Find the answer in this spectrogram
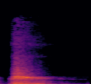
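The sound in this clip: A person breathes out audibly in a single soft, breathy exhale that swells quickly and then fades away over about a second.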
